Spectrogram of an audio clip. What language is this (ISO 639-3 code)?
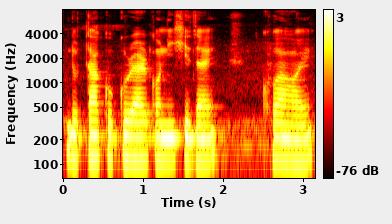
asm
